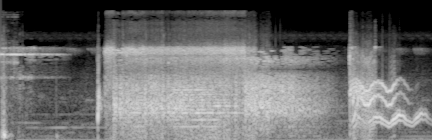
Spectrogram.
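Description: Game sound effects whoosh and clash loudly.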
